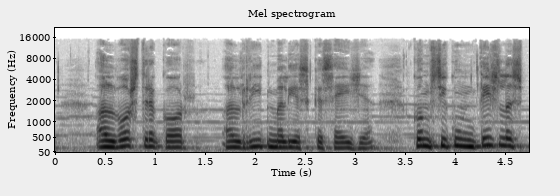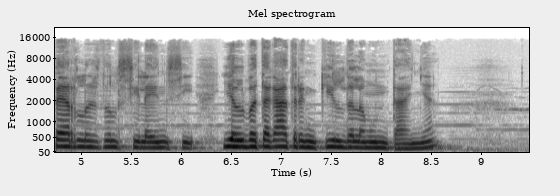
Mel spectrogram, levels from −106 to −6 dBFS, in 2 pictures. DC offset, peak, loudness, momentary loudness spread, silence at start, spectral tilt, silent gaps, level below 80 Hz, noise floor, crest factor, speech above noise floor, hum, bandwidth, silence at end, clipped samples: under 0.1%; 0 dBFS; -18 LUFS; 9 LU; 0 s; -5.5 dB/octave; none; -58 dBFS; -48 dBFS; 18 dB; 31 dB; none; 15.5 kHz; 0.8 s; under 0.1%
